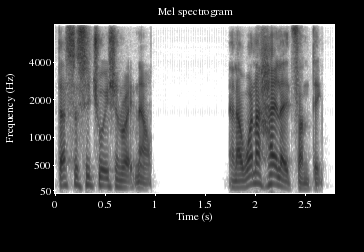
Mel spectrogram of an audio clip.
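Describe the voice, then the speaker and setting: A man's voice: medium pitch, expressive, rapid-fire, dry recording, studio quality. A man hosting a live stream, delivering breaking news commentary in an explanatory way, repeating points for emphasis.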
